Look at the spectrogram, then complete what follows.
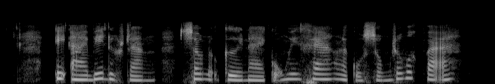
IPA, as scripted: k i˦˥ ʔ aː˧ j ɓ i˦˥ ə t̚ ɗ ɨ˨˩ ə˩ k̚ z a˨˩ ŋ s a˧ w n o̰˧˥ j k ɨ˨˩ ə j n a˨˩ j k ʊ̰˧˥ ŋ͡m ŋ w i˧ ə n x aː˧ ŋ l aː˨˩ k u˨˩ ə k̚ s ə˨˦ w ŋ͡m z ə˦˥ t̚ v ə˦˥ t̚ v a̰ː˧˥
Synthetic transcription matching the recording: ʔ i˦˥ ʔ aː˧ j ɓ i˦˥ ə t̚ ɗ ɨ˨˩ ə˩ k̚ z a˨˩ ŋ s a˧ w n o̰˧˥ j k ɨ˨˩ ə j n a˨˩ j k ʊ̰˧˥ ŋ͡m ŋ w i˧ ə n x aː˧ ŋ l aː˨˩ k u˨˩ ə k̚ s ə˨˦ w ŋ͡m z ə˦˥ t̚ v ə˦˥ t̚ v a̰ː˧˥

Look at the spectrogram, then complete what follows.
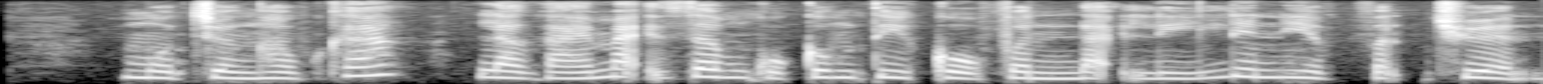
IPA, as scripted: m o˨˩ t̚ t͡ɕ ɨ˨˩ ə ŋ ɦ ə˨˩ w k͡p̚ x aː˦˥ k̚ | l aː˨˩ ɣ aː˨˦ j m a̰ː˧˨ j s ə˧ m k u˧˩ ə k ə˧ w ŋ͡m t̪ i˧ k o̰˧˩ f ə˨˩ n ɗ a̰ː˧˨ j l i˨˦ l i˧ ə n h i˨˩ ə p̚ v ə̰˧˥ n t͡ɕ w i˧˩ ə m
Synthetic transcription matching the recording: m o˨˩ t̚ t͡ɕ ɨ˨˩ ə ŋ ɦ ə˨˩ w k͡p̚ x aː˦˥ k̚ | l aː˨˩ ɣ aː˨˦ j m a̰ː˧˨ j z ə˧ m k u˧˩ ə k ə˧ w ŋ͡m t̪ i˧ k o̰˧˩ f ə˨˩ n ɗ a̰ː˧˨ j l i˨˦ l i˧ ə n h i˨˩ ə p̚ v ə̰˧˨ n t͡ɕ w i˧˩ ə n

